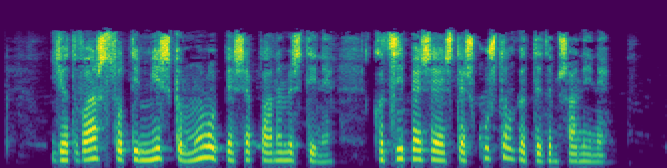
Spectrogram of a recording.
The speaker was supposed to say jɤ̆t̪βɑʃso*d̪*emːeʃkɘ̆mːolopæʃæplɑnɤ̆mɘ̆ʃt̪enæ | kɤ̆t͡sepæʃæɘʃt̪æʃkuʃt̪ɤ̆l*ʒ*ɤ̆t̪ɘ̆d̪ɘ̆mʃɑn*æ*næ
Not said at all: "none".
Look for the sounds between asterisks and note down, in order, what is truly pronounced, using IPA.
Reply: t̪, ɣ, e

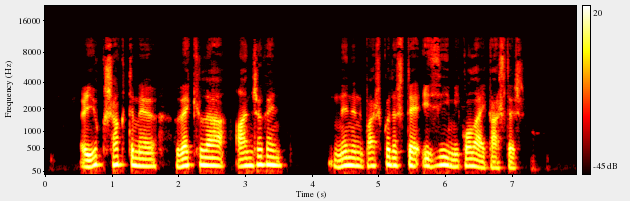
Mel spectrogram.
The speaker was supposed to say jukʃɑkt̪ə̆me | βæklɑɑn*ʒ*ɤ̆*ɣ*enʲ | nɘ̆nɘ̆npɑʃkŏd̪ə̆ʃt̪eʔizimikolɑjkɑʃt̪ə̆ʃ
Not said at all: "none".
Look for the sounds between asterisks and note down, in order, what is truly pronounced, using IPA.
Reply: ʒ, ɣ

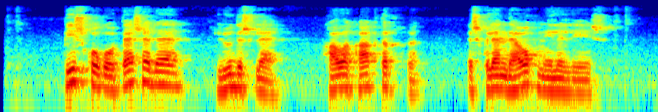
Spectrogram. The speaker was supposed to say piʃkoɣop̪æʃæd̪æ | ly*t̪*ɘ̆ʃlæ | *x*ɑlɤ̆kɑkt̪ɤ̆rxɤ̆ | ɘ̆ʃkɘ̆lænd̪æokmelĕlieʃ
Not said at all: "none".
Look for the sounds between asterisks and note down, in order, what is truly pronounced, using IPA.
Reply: d̪, x

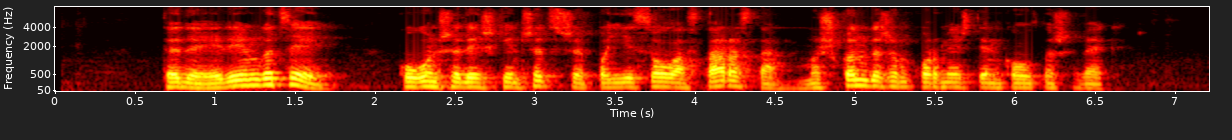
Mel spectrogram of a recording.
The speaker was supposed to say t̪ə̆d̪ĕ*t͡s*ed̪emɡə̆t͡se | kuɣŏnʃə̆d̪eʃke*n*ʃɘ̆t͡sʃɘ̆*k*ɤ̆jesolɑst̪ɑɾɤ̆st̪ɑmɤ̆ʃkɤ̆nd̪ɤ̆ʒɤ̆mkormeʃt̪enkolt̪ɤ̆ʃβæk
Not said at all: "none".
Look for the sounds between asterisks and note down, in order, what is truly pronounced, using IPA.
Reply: none, n, p

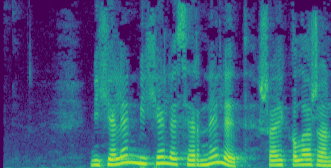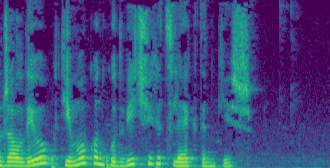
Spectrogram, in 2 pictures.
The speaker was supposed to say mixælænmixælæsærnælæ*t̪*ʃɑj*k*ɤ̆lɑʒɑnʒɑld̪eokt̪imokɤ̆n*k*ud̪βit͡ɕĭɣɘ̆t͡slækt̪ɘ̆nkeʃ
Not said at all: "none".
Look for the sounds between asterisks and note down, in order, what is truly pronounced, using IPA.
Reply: t̪, k, k

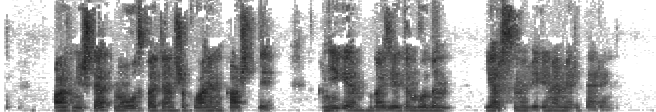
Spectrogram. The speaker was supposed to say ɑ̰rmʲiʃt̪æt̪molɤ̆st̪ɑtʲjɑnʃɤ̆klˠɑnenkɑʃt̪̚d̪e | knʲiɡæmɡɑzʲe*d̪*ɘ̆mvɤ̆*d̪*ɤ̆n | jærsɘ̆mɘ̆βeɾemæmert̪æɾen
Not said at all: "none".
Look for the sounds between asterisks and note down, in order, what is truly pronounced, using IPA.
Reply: t̪, d̪

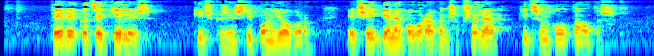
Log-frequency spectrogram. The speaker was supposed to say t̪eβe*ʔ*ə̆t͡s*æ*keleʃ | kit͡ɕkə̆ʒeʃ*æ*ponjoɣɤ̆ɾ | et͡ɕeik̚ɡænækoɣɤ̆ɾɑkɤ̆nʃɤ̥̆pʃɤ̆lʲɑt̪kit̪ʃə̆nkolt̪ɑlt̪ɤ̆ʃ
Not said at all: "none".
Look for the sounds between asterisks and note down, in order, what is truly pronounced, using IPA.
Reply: k, e, i

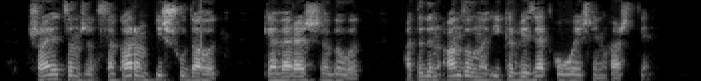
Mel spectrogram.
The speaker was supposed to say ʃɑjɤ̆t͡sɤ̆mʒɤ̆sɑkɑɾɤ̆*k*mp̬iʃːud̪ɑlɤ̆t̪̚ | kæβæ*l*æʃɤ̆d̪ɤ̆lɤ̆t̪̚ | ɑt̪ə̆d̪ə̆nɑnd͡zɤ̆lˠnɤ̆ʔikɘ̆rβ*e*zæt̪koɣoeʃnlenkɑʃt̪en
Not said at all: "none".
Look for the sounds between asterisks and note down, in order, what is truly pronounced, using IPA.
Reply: none, ɾ, e

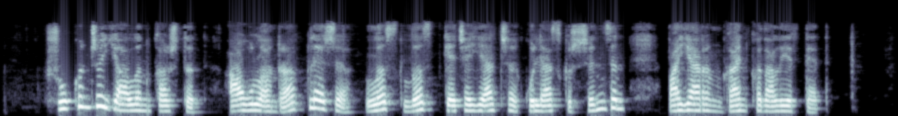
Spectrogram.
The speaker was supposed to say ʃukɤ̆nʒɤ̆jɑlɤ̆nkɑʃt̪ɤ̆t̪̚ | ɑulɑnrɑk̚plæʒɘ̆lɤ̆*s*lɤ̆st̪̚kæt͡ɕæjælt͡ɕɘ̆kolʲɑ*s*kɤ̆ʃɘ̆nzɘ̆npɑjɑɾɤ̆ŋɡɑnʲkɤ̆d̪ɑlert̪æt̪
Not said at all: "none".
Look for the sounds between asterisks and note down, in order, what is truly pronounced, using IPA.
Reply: s, s

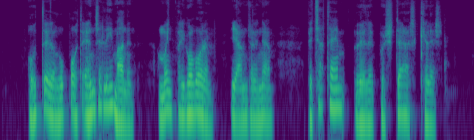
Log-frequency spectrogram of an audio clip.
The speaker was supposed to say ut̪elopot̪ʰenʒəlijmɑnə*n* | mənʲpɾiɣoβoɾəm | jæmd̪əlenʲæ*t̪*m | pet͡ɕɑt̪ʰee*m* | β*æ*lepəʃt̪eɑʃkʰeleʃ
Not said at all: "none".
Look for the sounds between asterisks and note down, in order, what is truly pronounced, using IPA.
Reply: n, none, m, e

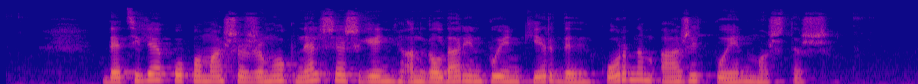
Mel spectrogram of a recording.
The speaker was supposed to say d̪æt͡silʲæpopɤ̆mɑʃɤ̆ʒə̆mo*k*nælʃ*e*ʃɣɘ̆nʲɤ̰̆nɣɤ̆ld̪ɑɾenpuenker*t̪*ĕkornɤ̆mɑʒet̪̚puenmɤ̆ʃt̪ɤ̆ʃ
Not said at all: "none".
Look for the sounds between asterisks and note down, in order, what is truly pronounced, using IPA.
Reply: k, æ, d̪

